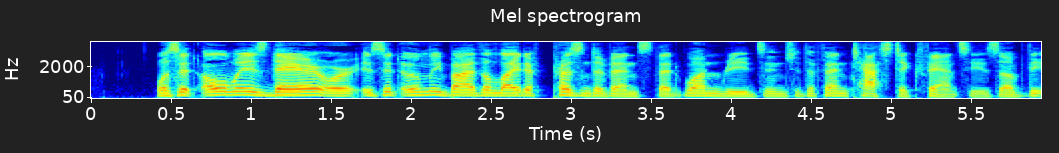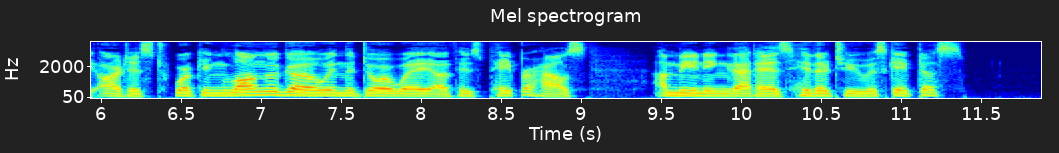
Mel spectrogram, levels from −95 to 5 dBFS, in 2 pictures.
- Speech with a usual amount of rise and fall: Yes, average, 3.8 semitones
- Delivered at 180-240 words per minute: Yes, fast, 205 wpm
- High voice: No, low, 135 Hz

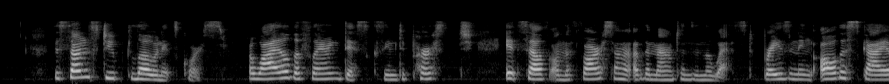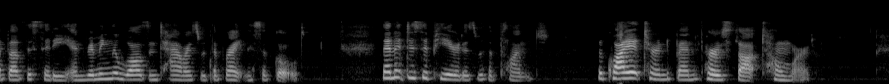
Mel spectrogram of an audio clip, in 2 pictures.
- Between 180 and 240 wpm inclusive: Yes, average, 190 wpm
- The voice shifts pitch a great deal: No, average, 3.5 semitones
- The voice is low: No, high, 235 Hz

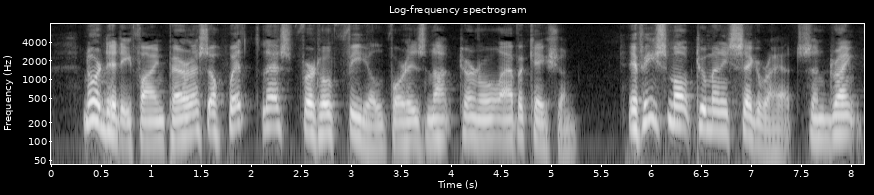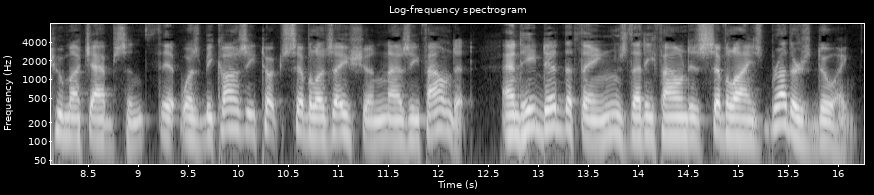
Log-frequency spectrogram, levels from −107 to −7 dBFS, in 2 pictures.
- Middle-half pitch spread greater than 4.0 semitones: Yes, average, 4.4 semitones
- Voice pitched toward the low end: Yes, low, 120 Hz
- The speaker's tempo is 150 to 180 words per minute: Yes, average, 170 wpm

